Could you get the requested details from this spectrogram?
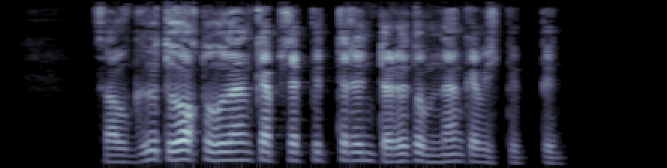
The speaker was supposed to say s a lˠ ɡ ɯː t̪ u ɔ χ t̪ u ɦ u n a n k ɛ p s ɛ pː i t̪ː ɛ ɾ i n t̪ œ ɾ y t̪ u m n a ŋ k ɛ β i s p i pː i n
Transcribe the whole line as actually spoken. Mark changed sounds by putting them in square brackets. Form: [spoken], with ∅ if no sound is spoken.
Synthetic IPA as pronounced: s a lˠ ɡ ɯː t̪ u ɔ χ t̪ u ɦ u n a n k ɛ p s ɛ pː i t̪ː ɛ ɾ i n t̪ œ ɾ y t̪ u m n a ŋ k ɛ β i s p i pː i n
